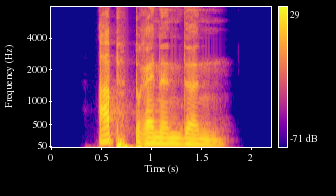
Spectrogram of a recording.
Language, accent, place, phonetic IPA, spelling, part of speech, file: German, Germany, Berlin, [ˈapˌbʁɛnəndn̩], abbrennenden, adjective, De-abbrennenden.ogg
- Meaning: inflection of abbrennend: 1. strong genitive masculine/neuter singular 2. weak/mixed genitive/dative all-gender singular 3. strong/weak/mixed accusative masculine singular 4. strong dative plural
